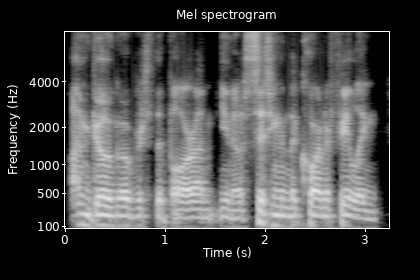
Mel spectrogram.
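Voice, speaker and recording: A man's voice: fairly low pitch, flat delivery, fast. A man telling a casual, funny story as a podcast guest, with wry, dry self-deprecation and a stammering, phrase-repeating delivery.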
